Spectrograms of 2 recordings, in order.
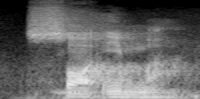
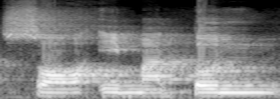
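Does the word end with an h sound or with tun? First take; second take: h; tun. First: The word ends with a soft h sound. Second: The word ends with a full tun ending. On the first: This is the form used when pausing. "kalau dibaca wakaf jadi apa? Shaimah gitu" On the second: This is the full form of the word.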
